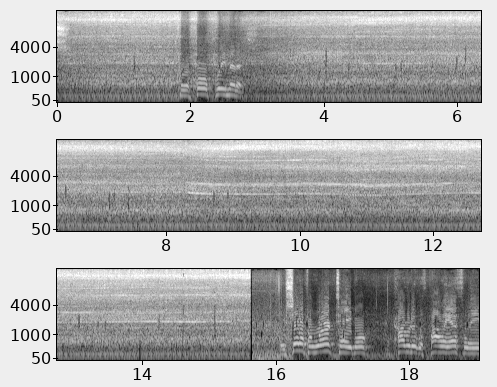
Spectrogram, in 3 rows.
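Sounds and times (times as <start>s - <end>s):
electric drill mixing: 0.0s - 16.2s.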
